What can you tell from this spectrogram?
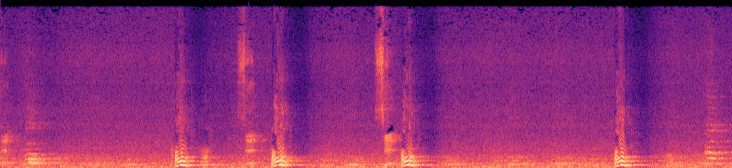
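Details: Great Dane up for adoption at a shelter; four sharp harmonic barks spaced a second or more apart, with people talking and room noise in between.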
